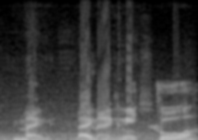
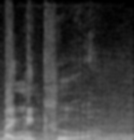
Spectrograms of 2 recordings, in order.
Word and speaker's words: Magny-Cours: That's how you pronounce it, isn't it? Magny-Cours. I think it's Magny-Cours. Magny-Cours. Need the French accent.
